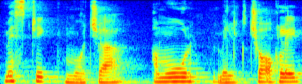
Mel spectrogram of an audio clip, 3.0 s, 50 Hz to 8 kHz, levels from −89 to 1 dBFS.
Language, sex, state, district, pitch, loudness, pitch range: Hindi, male, Haryana, Jhajjar, 140 Hz, -17 LUFS, 120-150 Hz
